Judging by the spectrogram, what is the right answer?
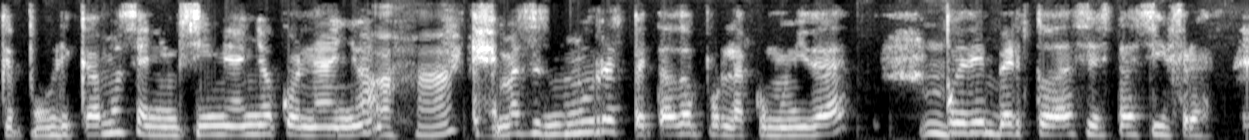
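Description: Fairly quick speech from a woman, in a dry, close sound with no echo. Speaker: film director and film institute head. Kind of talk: radio interview. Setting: phone call. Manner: halting.

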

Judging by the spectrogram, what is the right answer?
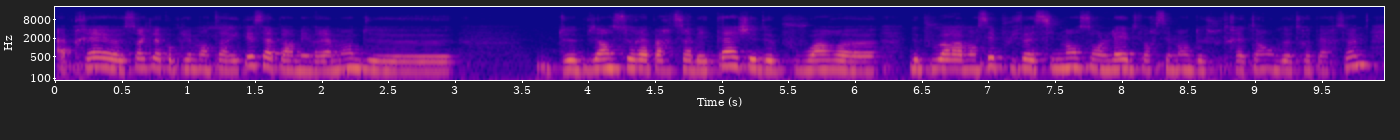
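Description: Her voice carries a dark, mellow tone. The woman's intonation remains flat and monotone throughout. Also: medium pitch for a woman, moderate pace. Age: 30s. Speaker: clothing brand founder. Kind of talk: radio interview. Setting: radio studio.

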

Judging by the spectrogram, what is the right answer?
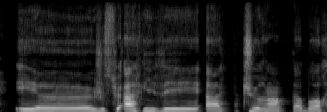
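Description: A plain, everyday voice from a woman, medium in pitch, with fairly even intonation. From Senegal. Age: 20s. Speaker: engineer, travel guest. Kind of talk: casual chat.

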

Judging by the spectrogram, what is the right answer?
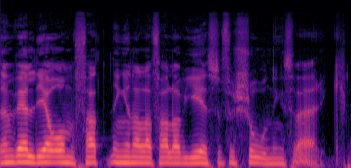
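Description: A man talks at a fairly slow pace and medium pitch in a plain, everyday voice. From Sweden. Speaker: Bible teacher. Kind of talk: Bible study conversation. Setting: internet call.

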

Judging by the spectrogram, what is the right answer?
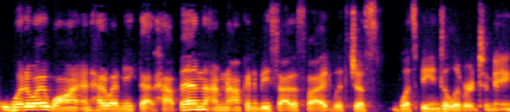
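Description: Talking at a fairly quick pace, a woman with an American accent has a fairly low pitch. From Southern California. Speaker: interior designer. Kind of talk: interview conversation.

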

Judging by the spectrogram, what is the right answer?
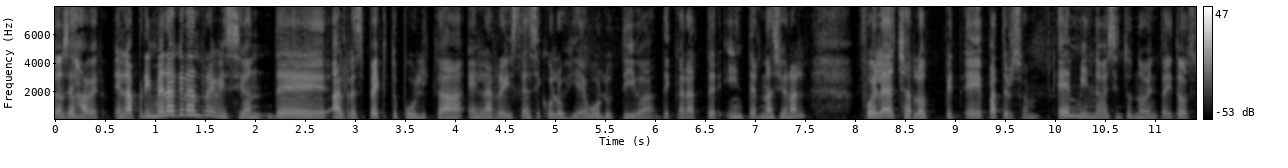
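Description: This woman has a plain, everyday voice with a fairly high pitch. Her intonation is lively and her pace moderate. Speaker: podcast co-host. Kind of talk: casual chat; reading aloud.

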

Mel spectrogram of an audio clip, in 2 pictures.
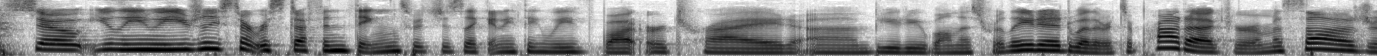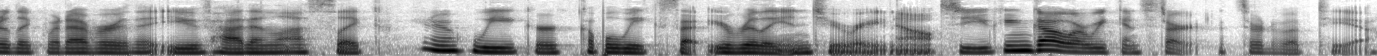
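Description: A woman with fairly low pitch, lively intonation and big swings in loudness, at a very fast pace. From Michigan, US. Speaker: podcast host. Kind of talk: casual chat.

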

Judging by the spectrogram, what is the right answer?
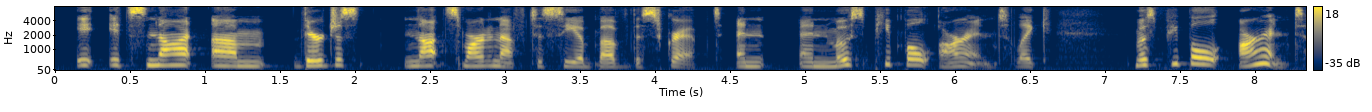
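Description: A plain, everyday voice with lively intonation moves at a fairly slow pace, the sound dry and close with no echo. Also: woman, fairly high pitch for a woman. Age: 30s. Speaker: comedian. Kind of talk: casual chat.

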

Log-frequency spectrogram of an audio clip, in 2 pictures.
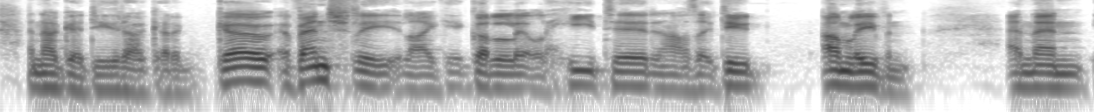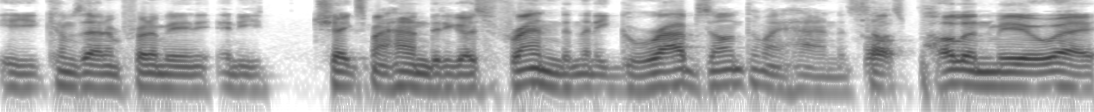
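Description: Speaking very fast with an Australian accent, a man uses a fairly low pitch and a bright, sharp tone on a very clean recording with a silent background. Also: fairly even intonation, big swings in loudness. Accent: Australian-tinged English. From England. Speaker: podcaster and musician. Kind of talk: casual chat.

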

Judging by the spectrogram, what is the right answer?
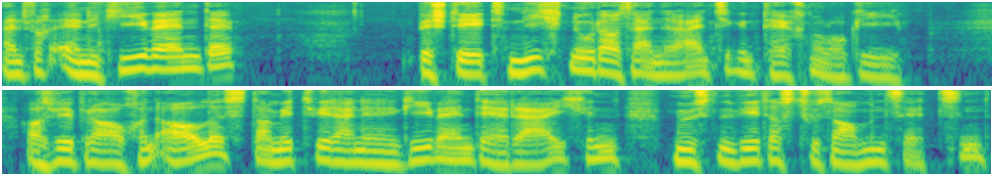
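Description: Over a very clean recording with a silent background, a man with a medium-pitched voice and vocal fry talks at a moderate pace, his pitch swinging very widely. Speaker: solar company founder. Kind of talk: panel discussion.

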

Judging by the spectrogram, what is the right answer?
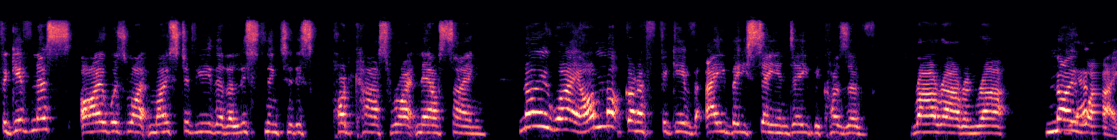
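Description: A woman with an Australian accent and a fairly high pitch speaks at a moderate pace with ordinary pitch variation. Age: 50s. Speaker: abuse survivor. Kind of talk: testimony. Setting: remote call.

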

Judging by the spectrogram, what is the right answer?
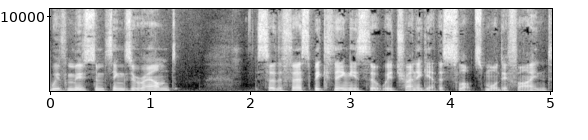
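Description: Recorded very cleanly against a silent background, a man with an English accent speaks in a somewhat breathy medium pitch with ordinary pitch variation. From England. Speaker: game design director. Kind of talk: casual podcast discussion.

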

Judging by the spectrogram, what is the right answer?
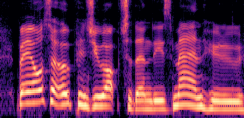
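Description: A woman with a Scottish accent swings her pitch very widely, in a dry, close sound with no echo. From Scotland, Edinburgh. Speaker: DJ and producer. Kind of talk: casual interview chat. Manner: hesitant, many fillers.

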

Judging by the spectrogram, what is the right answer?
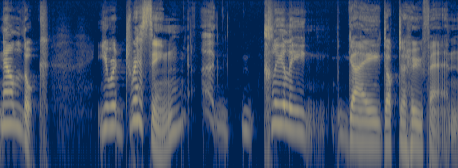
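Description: A man with an Australian accent speaks with very wide pitch swings on a very clean recording with a silent background and a dry, close sound with no echo. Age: 40s. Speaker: podcast host. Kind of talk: casual monologue. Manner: animated.

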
